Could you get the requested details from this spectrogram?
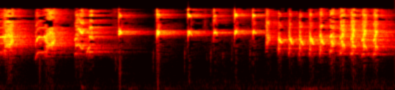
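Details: Long-tailed shrike song with copied notes of other birds: harsh scratchy phrases, then clear high whistles, ending in a fast run of rapid chirps.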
